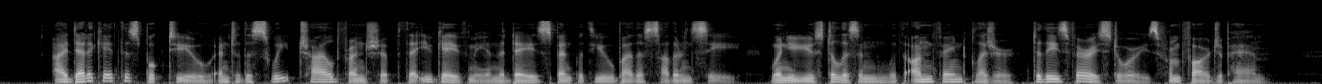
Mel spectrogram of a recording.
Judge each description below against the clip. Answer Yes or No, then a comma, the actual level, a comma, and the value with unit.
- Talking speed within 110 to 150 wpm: No, average, 185 wpm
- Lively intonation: No, average, 3.7 semitones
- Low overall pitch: Yes, very low, 95 Hz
